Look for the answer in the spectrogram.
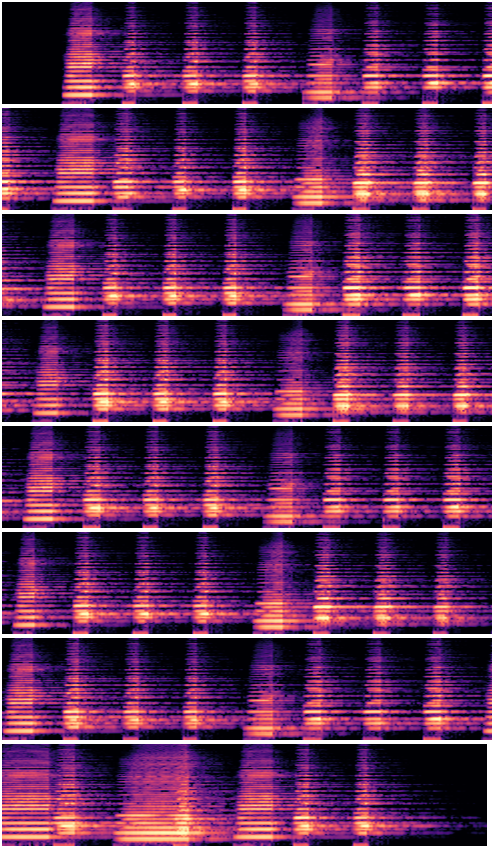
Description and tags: Thirty seconds of upbeat happy pirate accordion music, good for the background in a seafood restaurant or marina-side pub where all the salty dogs go for a beer after a long day of riding the high seas.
